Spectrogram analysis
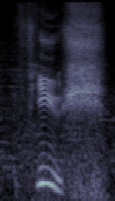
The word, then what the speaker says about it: Fuchs: I can assure you, Matt, it's definitely not that pronunciation. It's Fuchs. Zach Fuchs.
